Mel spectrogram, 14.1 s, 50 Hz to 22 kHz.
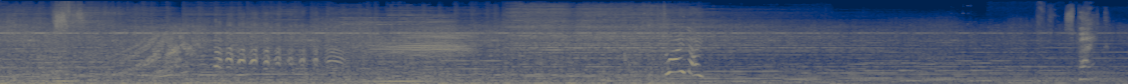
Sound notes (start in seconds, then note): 2.4 evil laugh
